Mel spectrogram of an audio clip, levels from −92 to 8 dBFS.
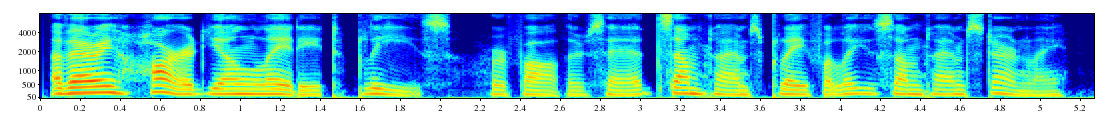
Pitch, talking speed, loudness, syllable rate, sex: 165 Hz, 160 wpm, -20 LUFS, 5.5 syllables/s, female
